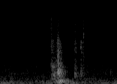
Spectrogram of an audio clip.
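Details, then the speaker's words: 2005 Chrysler PT Cruiser convertible whose door locks and trunk don't work: a couple of quick soft clunks as the doors try to lock; the door lock actuators, built into the latches, are suspected but not confirmed. "you can hear the door lock. It may just be, because I hear the doors actually trying to lock. So it may just be the actuators."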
